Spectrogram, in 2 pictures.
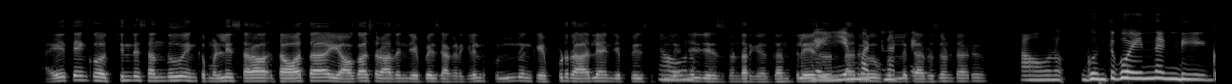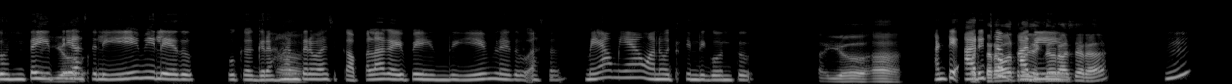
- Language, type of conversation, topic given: Telugu, podcast, జనం కలిసి పాడిన అనుభవం మీకు గుర్తుందా?
- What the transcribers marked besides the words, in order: in English: "ఫుల్"; in English: "ఫుల్ ఎంజాయ్"; in English: "ఫుల్‌గా"; chuckle; in English: "ఎక్జామ్"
